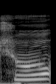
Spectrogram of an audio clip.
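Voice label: "chu", Mandarin, tone 2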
